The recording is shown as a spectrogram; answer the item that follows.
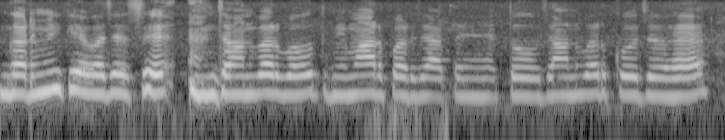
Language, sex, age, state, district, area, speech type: Urdu, female, 45-60, Bihar, Darbhanga, rural, spontaneous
